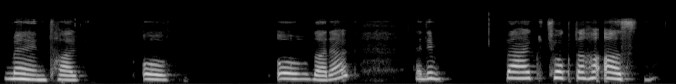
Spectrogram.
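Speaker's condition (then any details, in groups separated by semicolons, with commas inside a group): Stuttering; consulted a professor about own stuttering five years ago; stutters normally, much more at work and when anxious, very little when alone and relaxed; repeated sounds, blocks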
